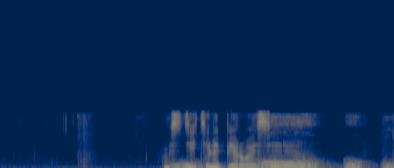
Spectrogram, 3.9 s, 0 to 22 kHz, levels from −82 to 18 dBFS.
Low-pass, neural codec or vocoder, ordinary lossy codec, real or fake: 7.2 kHz; none; none; real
